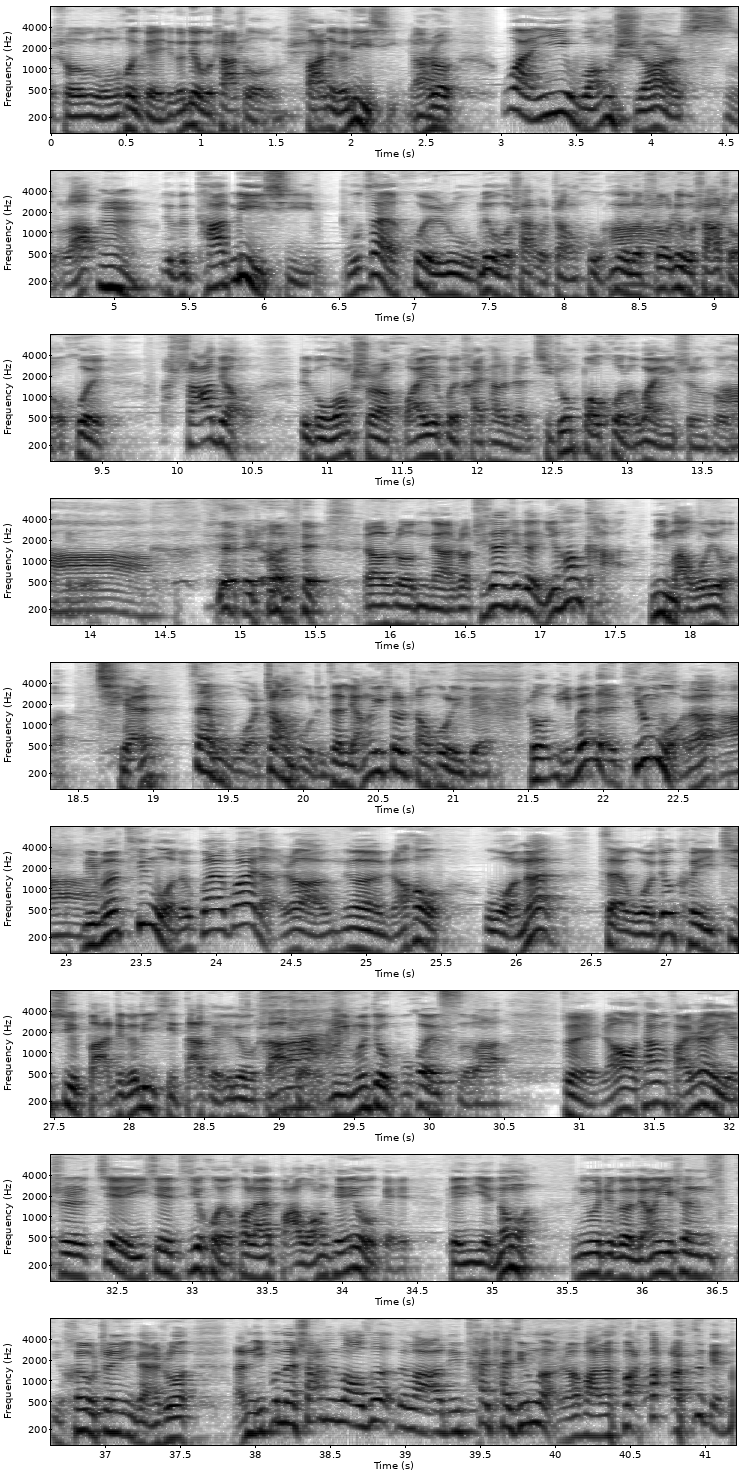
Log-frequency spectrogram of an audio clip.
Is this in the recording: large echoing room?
no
